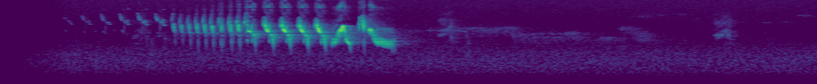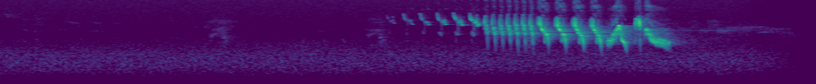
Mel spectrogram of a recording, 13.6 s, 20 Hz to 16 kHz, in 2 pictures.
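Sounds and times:
common chaffinch song: 0:00.5 - 0:06.2, 0:09.9 - 0:13.5.

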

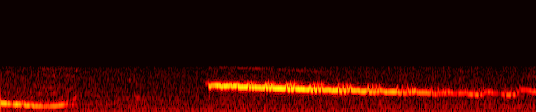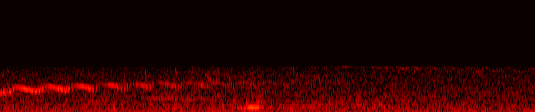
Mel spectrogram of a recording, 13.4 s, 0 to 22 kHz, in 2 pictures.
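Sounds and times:
bowhead whale calling: 0:00.0 - 0:01.0, 0:02.6 - 0:10.4
low background noise: 0:00.0 - 0:13.3.

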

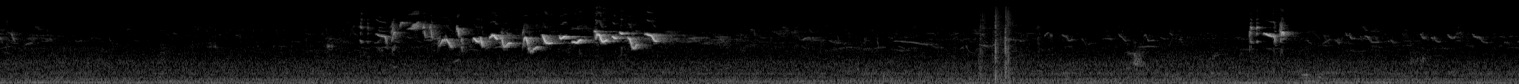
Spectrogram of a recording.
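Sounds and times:
Eurasian blackcap song: 0:00.0 - 0:15.1.

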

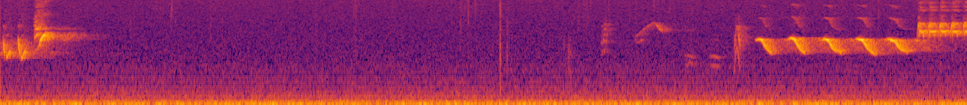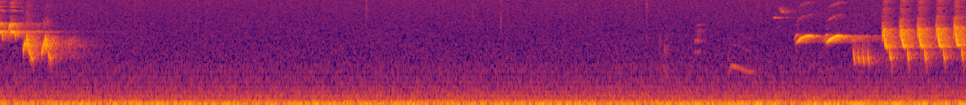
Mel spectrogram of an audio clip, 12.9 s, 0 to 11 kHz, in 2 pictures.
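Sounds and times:
Common nightingale Luscinia megarhynchos singing: 0:00.0 - 0:00.7, 0:04.0 - 0:07.2, 0:10.8 - 0:12.8
low background noise: 0:00.0 - 0:12.8.

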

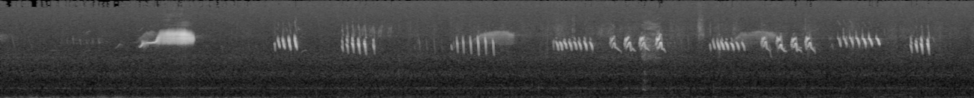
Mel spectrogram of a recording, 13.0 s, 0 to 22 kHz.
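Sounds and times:
European greenfinch Chloris chloris chattering with wheezy rising notes: 0:01.9 - 0:02.7, 0:03.6 - 0:12.9.

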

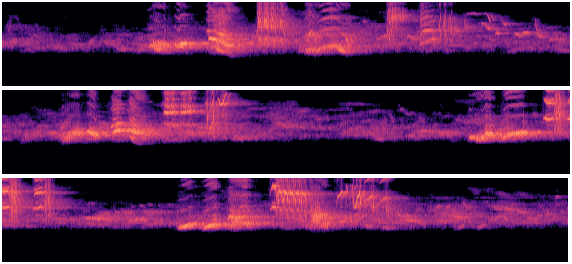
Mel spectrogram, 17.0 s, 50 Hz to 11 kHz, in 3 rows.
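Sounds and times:
common blackbird Turdus merula song: 0:00.0 - 0:17.0.

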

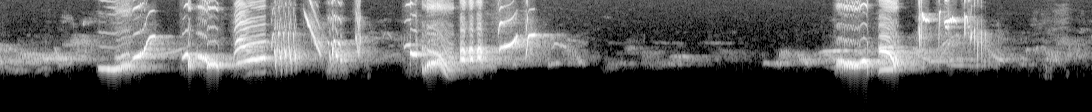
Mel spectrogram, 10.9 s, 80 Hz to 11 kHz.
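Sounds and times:
common blackbird Turdus merula singing: 0:00.0 - 0:05.8, 0:07.8 - 0:10.9.

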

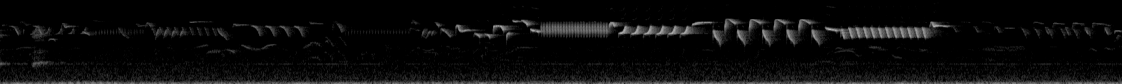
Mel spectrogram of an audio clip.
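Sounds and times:
Eurasian wren Troglodytes troglodytes song: 0:00.0 - 0:03.4, 0:04.2 - 0:09.6.

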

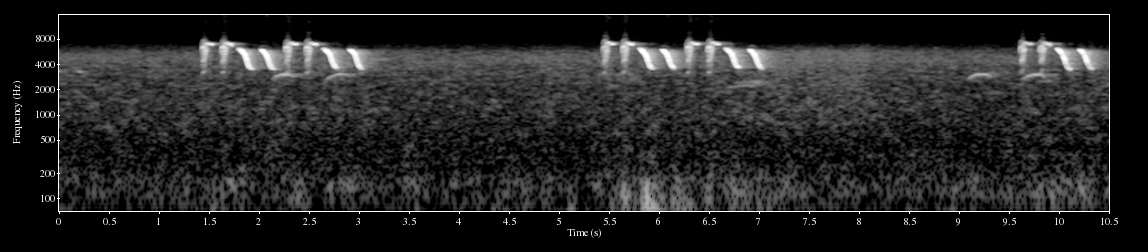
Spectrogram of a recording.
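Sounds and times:
Eurasian blue tit Cyanistes caeruleus singing: 0:01.4 - 0:03.3, 0:05.4 - 0:07.4, 0:09.0 - 0:10.4.

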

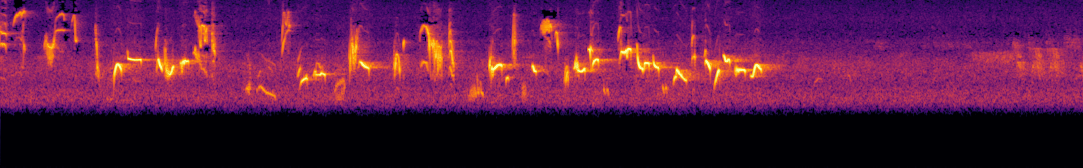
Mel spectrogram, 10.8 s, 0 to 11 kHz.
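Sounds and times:
Eurasian blackcap Sylvia atricapilla singing: 0:00.0 - 0:07.7.

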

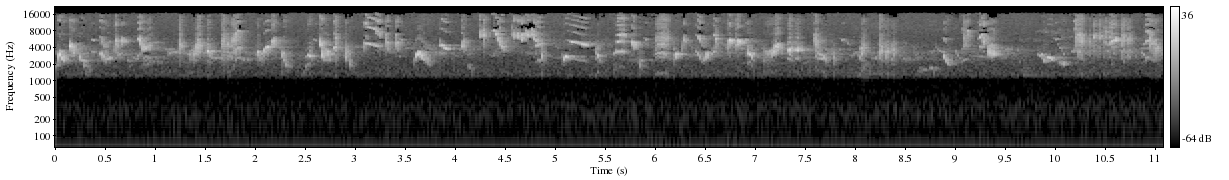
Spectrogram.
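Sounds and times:
Eurasian blackcap Sylvia atricapilla song: 0:00.0 - 0:11.0.

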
